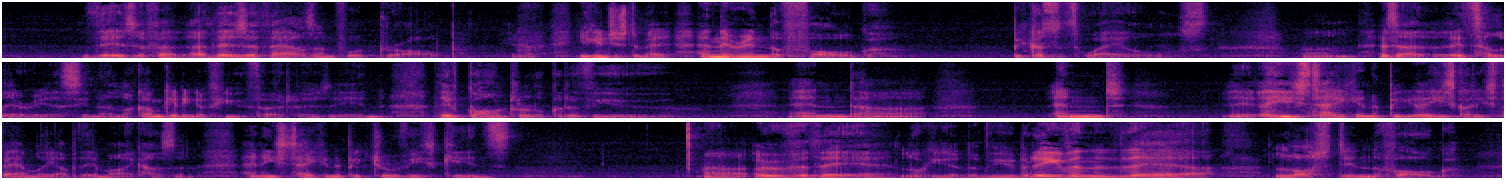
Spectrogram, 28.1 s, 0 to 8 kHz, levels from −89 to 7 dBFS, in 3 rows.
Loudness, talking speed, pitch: -35 LUFS, 170 wpm, 155 Hz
